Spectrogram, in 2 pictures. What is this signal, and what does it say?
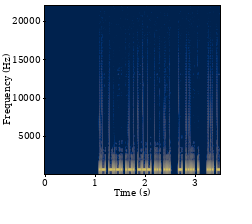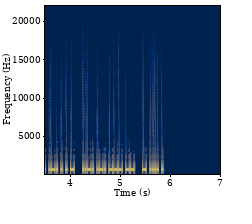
Morse code, heard as a keyed tone, about 50 wpm, 700 Hz. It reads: ACROSS THE STREET FROM THE
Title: Sets of 5 Words Encore 50wpm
